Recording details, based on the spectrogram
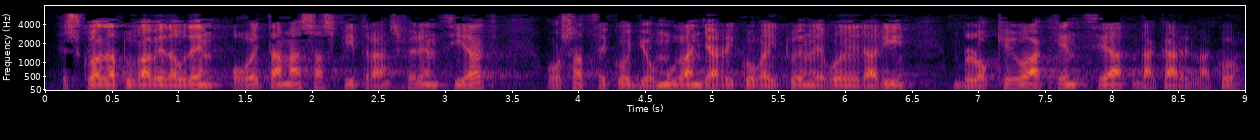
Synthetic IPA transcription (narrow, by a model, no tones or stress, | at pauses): e̞skuald̪at̪uɣ̞aβ̞e̞ð̞awðe̞no̞ɣ̞e̞jt̪amasaspit̪ɾansfe̞ɾe̞nt͡siak | o̞sat͡se̞ko̞ʝo̞muɣanʝariko̞ɣ̞ajt̪ue̞ne̞ɣ̞o̞e̞ɾaɾi | βlo̞ke̞o̞ake̞nt͡se̞aðakare̞la̰ko̞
